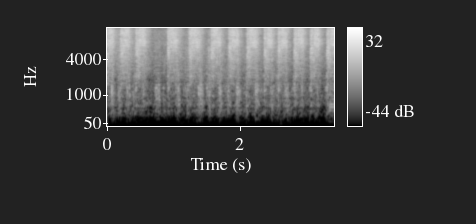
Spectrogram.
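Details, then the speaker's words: Kenworth T600 truck whose air would not build up: a loud hiss pulsing about four times a second over the running engine as air bleeds off through the air dryer purge valve stuck open. "the guy was complaining that the air wouldn't build up so we're gonna end up putting a purge valve on it sticking"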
